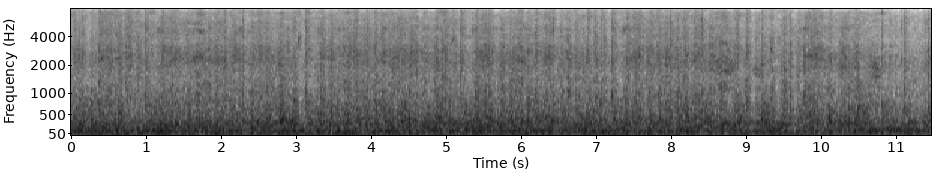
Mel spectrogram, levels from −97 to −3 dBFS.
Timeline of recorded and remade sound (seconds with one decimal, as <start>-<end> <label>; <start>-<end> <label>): 0.0-11.5 remade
